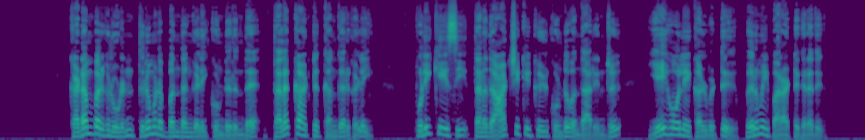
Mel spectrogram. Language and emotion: Tamil, neutral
